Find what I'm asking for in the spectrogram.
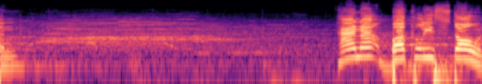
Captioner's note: audience applauding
